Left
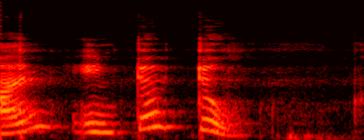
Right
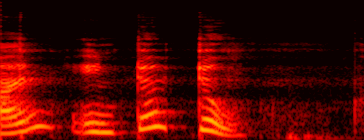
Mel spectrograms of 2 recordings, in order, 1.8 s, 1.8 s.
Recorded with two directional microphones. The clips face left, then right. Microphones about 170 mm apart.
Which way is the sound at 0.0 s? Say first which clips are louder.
Right 4 dB; 35° right (ahead or behind).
